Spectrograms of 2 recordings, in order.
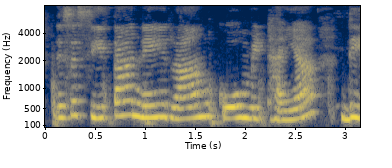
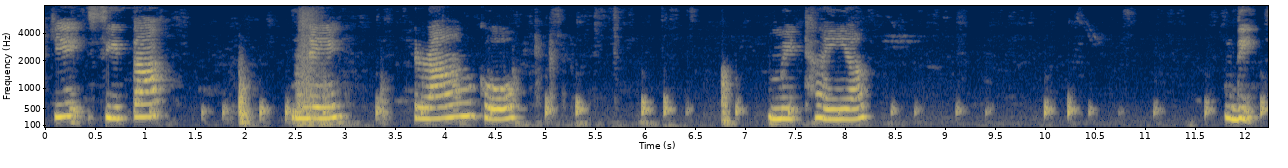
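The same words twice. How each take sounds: First: Said in the usual way. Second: Slow, word by word with long pauses; unhurried teacher spelling out an example sentence; slow dictation. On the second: Shown as a demonstration. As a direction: dictate each word slowly for the board to copy.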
